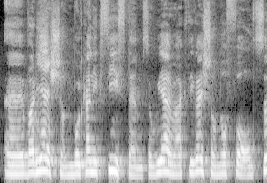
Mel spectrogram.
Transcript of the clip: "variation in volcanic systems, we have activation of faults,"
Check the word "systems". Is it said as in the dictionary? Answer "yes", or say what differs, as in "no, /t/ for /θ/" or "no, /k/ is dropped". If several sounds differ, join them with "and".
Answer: no, /s/ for /z/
